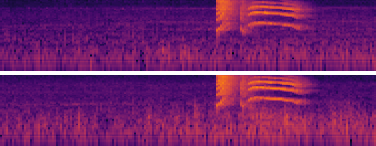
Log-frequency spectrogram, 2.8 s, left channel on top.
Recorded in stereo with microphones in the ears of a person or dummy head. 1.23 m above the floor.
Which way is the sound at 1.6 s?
5° left (ahead or behind).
